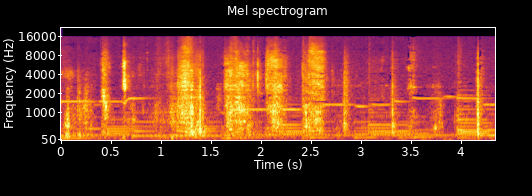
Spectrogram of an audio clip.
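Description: Close-up eating sounds: a bite into a soft hamburger bun, then wet chewing in several noisy bursts, loudest a little after a second in. Background music plays under it.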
